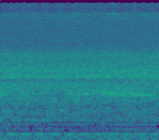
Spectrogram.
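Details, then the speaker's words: Bathroom fan, shaded pole motor, after oiling of seized bearings, on high speed: steady even hum, smooth low drone, no scraping or ticking; spinning freely, running as it should. "oh oh guys that look at look listen to that guys that fan is running incredibly smooth that is working so much better now guys look at that that is how the fans should be running guys"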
